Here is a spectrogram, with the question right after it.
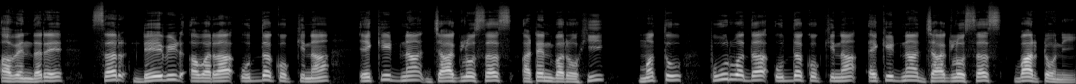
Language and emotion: Kannada, neutral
